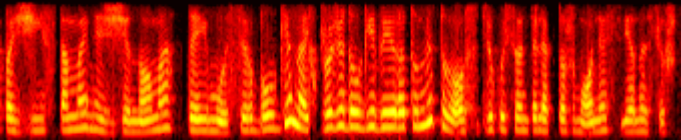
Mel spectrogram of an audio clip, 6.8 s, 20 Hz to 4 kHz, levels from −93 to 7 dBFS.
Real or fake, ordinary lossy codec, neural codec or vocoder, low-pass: real; AAC, 32 kbps; none; 3.6 kHz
